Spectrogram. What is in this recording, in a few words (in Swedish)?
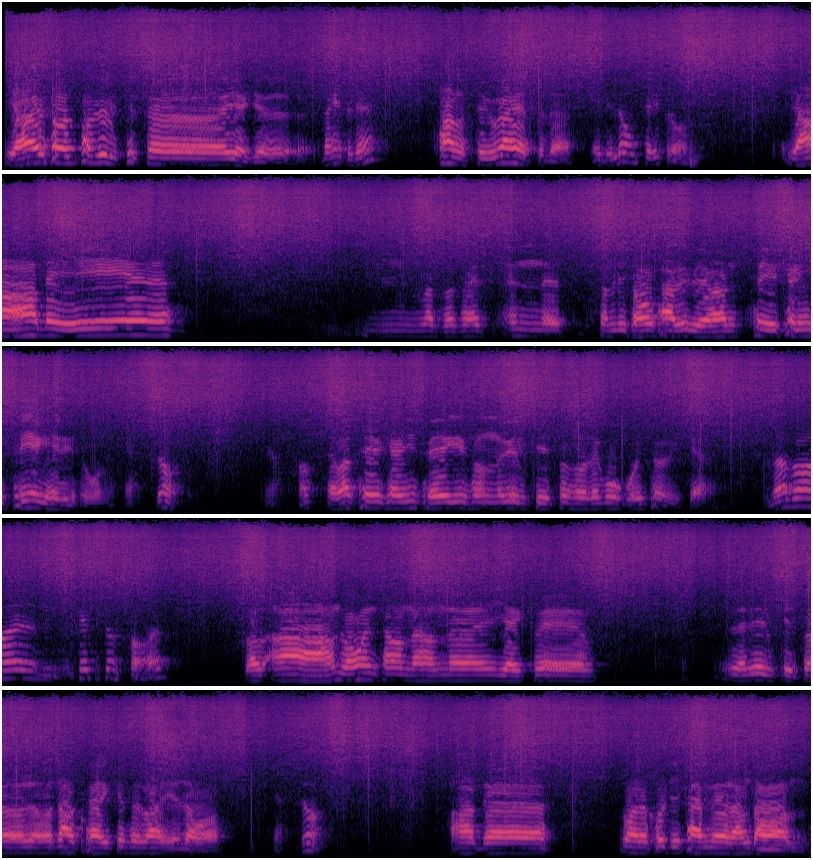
dialekter; Folkminnen; Svenska sagor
